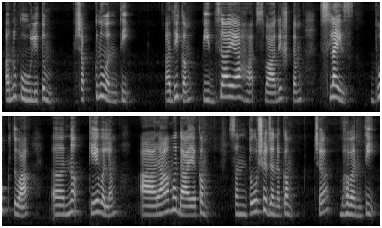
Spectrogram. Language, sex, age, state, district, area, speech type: Sanskrit, female, 18-30, Maharashtra, Nagpur, urban, spontaneous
